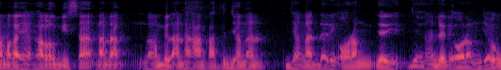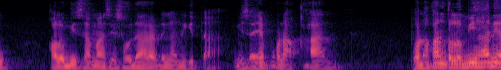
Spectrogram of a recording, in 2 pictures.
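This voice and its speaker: A male Islamic preacher giving a casual religious lecture, quizzing listeners with rhetorical questions and jokey asides. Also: lowish voice. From Indonesia.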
